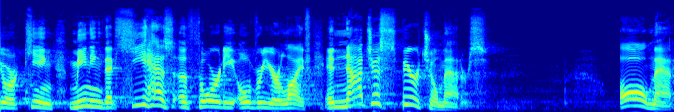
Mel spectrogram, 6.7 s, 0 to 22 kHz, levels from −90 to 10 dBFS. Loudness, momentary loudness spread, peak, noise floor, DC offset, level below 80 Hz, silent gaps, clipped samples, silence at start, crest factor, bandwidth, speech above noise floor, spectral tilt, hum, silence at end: -33 LUFS; 7 LU; -12 dBFS; -74 dBFS; under 0.1%; -82 dBFS; none; under 0.1%; 0 s; 22 dB; 16.5 kHz; 41 dB; -3.5 dB/octave; none; 0 s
